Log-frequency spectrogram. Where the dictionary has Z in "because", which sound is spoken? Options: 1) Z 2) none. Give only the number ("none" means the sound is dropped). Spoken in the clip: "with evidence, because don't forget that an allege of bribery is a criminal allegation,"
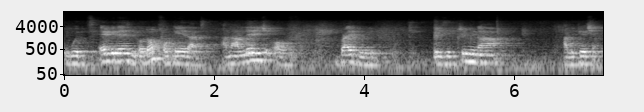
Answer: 2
